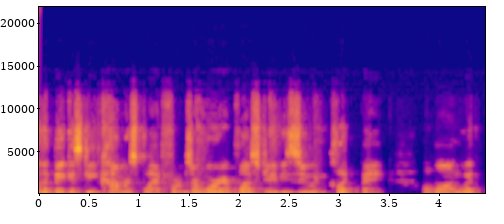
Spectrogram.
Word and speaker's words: Warrior Plus: It's usually abbreviated W+, but it's pronounced Warrior Plus.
